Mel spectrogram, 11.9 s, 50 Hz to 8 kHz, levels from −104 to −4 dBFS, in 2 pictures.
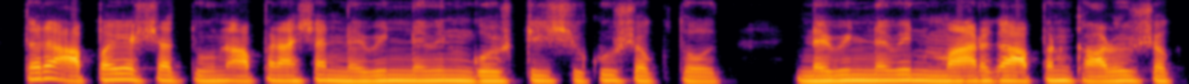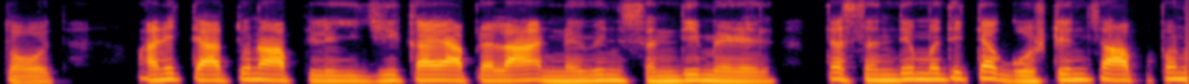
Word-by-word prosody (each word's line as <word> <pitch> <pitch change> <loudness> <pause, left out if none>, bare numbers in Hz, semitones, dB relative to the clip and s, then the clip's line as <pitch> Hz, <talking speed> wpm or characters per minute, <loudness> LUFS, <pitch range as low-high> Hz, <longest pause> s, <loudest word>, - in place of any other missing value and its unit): तर 175 - +2
अपयशातून 135 -3 +1
आपण 130 +2 -1
अशा 135 +2 0
नवीन-नवीन 135 +1 0
गोष्टी 130 +1 -2
शिकू 130 +2 -5
शकतो. 120 -1 -5 0.5
नवीन-नवीन 140 +2 +2
मार्ग 130 +1 +3
आपण 135 +2 +3
काढू 130 +2 +1
शकतो 120 -2 -4 0.5
आणि 155 +3 +2
त्यातून 155 +2 +2
आपली 140 -2 +2 0.2
जी 140 +2 -4
काही 150 0 +4
आपल्याला 145 +1 +4
नवीन 135 +2 -1
संधी 135 +2 -1
मिळेल, 125 -2 -1 0.3
त्या 180 - 0
संधीमध्ये 165 +4 -1
त्या 190 - +4
गोष्टींचा 155 +5 0
आपण 150 +4 0
140 Hz, 135 wpm, -23 LUFS, 130-150 Hz, 0.5 s, काही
